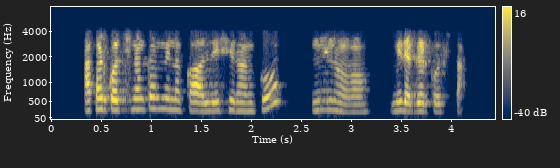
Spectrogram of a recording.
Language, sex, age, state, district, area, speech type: Telugu, female, 18-30, Telangana, Suryapet, urban, conversation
